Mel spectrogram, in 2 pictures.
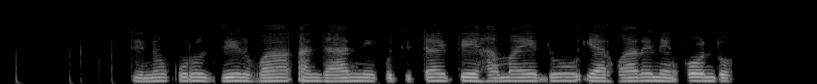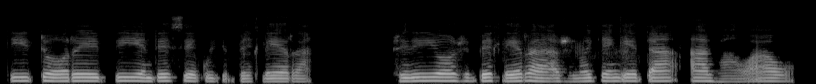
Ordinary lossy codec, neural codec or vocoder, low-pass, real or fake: Opus, 32 kbps; none; 9.9 kHz; real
